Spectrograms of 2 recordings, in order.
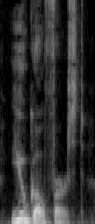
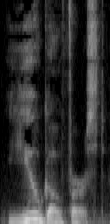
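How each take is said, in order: First: "you" stressed in "you go first", falling after. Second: "you" drawn out slowly in "you go first"; slow stress on YOU. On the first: Owen sends Ella ahead, stressing "you". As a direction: push "you" at normal pace, handing over the job. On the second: Ella throws it back at Owen, slowly stressing "you". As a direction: stretch and lean on "you", turning it back. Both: Acted.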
